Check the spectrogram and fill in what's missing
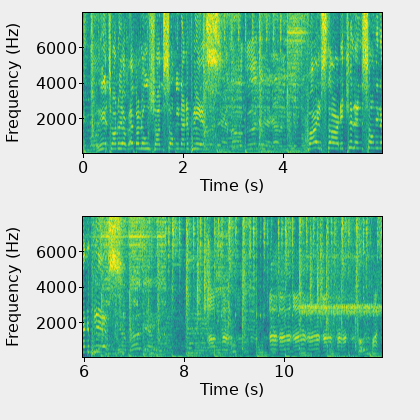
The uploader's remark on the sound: Unforgettable Live Audio From Inside Sit & Sip Lounge's Former Location.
